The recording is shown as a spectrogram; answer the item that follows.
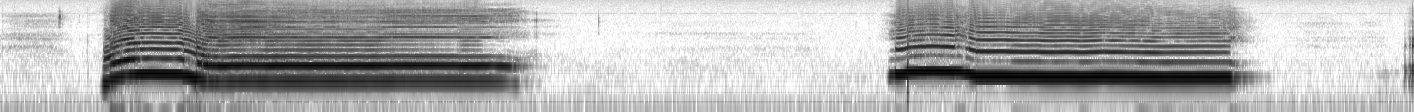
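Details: Pet dog howling along while coaxed in Finnish to sing indoors: two long, steady, clear tones, each lasting about two seconds, sliding slightly down at the start, separated by a quiet pause.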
